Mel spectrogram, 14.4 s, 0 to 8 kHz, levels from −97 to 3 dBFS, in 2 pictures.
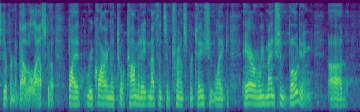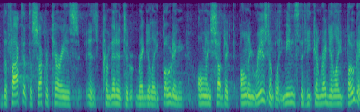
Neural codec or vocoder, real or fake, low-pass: vocoder, 22.05 kHz, 80 mel bands, HiFi-GAN; fake; 7.2 kHz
